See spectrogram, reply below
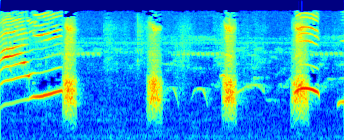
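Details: Female laughingthrush "ro ro" call meant to excite a male: a rising whistle followed by harsh broad bursts spaced under a second apart, with soft whistled slurs between.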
